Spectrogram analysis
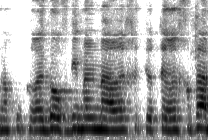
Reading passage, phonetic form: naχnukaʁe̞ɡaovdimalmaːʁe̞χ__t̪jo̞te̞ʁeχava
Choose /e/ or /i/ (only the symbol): e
